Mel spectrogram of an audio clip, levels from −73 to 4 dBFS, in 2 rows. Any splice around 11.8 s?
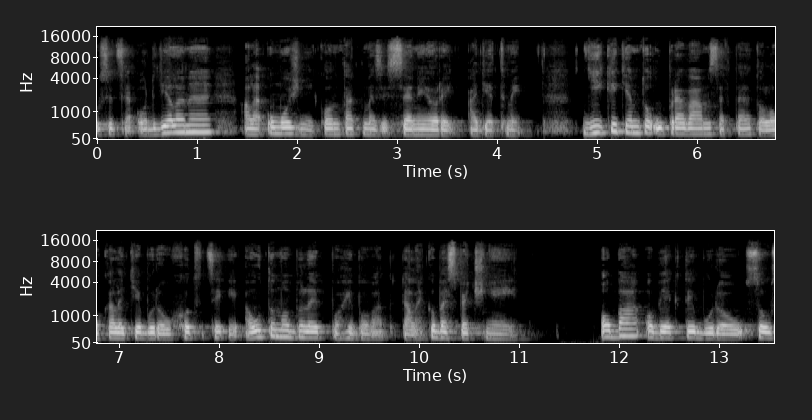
yes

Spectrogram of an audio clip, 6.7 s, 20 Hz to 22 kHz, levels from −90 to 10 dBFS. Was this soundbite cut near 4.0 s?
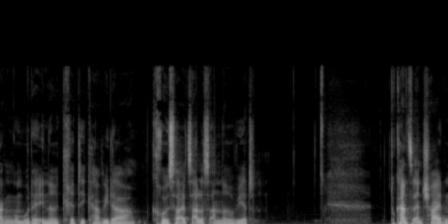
no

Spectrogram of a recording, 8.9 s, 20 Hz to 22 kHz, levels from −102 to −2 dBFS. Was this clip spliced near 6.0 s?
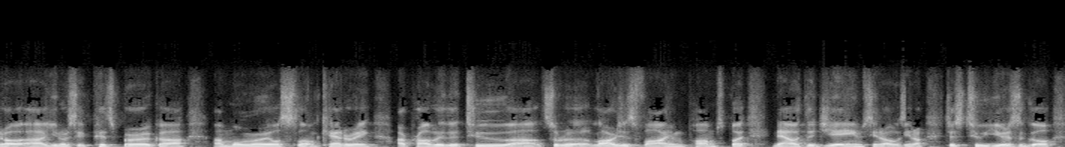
no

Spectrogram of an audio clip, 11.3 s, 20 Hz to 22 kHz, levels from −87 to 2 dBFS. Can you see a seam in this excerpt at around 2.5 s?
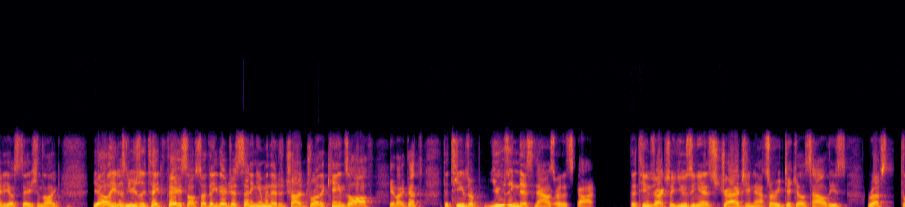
no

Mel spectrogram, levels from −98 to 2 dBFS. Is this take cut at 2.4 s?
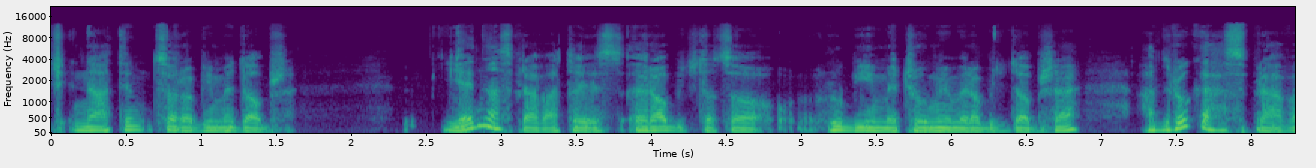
yes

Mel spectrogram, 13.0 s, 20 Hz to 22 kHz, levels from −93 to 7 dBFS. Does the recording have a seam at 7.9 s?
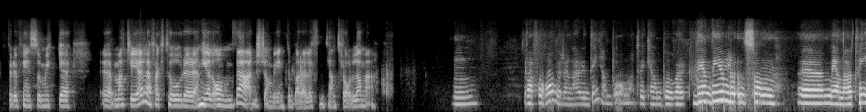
yes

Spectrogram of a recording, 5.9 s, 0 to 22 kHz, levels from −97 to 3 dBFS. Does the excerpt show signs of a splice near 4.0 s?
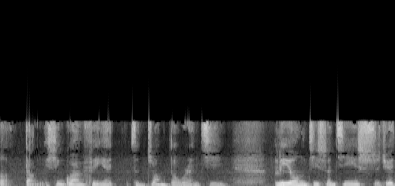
yes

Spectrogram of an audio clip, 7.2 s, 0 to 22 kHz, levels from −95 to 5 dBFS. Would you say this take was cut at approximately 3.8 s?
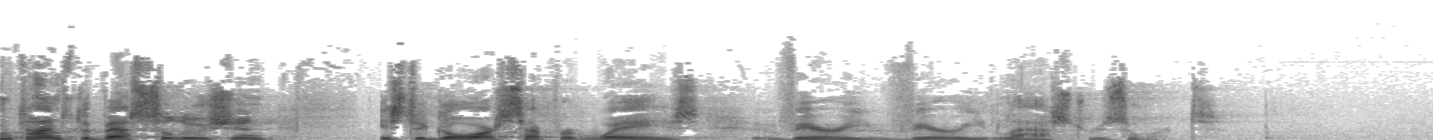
yes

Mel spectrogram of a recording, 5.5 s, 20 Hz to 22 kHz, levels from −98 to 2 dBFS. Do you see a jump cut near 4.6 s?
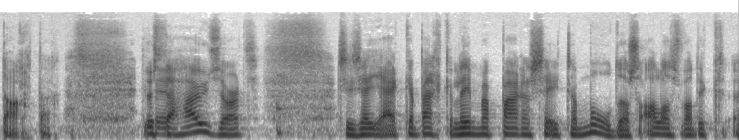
no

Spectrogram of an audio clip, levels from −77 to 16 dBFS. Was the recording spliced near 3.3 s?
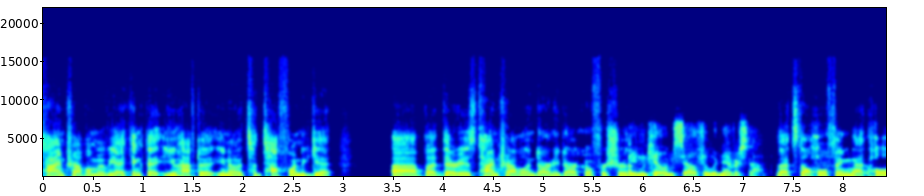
no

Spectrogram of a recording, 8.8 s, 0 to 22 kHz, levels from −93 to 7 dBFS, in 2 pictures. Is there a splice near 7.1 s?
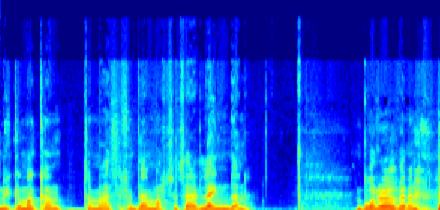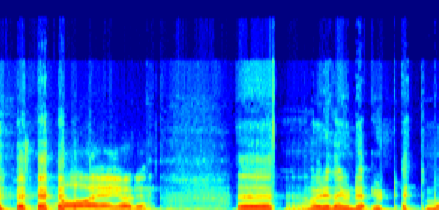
yes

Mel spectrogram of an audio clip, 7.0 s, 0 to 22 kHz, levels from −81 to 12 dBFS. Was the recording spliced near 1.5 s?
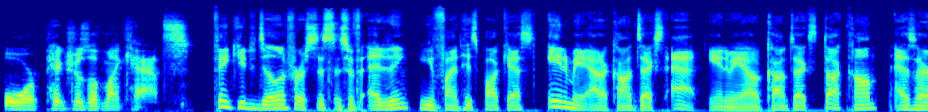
yes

